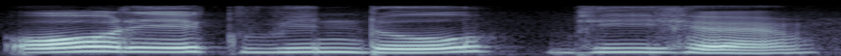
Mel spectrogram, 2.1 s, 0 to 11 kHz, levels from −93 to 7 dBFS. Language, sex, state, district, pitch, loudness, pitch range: Hindi, male, Bihar, Patna, 235 Hz, -16 LUFS, 215-250 Hz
